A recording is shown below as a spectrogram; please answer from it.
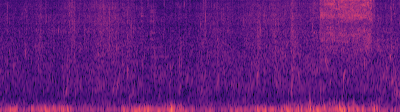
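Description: Wind buffeting the microphone in a steady low rumble over choppy water lapping against a concrete seawall, with a brief hiss about three seconds in.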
